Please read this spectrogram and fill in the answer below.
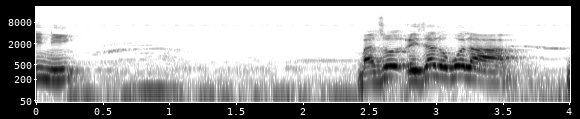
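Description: A man speaking, with a pause of about two seconds in the middle where only a low hum and a faint steady high whine remain before he resumes.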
